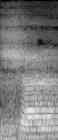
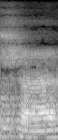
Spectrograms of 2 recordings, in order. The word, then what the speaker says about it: shall: आज हम एक मॉडल ऑक्सिलरी शैल के बारे में डिस्कस करेंगे। SHALL ऐसे स्पेलिंग होता है इसका। ये अगर स्ट्रॉन्ग हो तो शैल कहते हैं, शैल शा ला।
